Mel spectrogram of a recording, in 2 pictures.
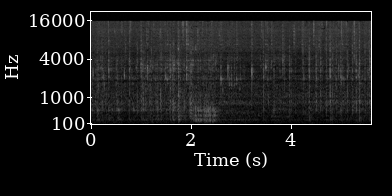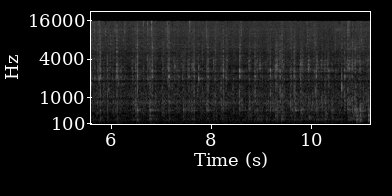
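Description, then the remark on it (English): A coffee maker gurgles and crackles steadily as hot water sputters through and trickles into the pot, a continuous patter of small pops and hisses with no voices. “And then that crackling, squishing sound of the water mixing and beginning to fill the coffee pot.”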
